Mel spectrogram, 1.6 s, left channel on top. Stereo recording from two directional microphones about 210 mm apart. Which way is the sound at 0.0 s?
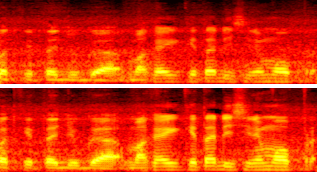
45° right (ahead or behind).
